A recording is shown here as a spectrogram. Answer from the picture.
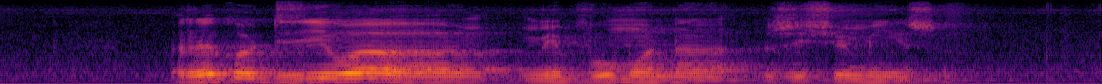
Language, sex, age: Venda, male, 23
